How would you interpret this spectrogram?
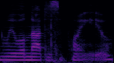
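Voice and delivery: very quiet voice. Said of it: "says very, very quietly".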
